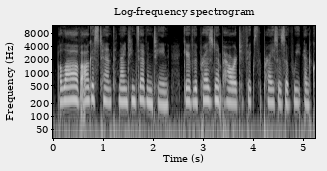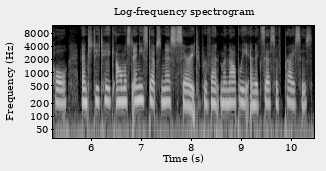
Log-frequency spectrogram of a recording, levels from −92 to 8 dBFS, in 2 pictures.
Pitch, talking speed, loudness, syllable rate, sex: 205 Hz, 185 wpm, -22 LUFS, 5.6 syllables/s, female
